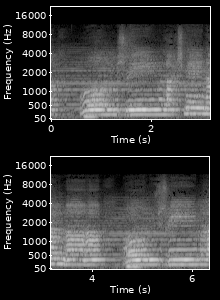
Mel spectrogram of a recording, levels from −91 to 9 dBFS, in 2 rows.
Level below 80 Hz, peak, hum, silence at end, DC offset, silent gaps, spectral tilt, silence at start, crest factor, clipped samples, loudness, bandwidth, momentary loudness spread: -56 dBFS; -2 dBFS; none; 0 s; under 0.1%; none; -7 dB/octave; 0 s; 14 dB; under 0.1%; -16 LUFS; 9.6 kHz; 11 LU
